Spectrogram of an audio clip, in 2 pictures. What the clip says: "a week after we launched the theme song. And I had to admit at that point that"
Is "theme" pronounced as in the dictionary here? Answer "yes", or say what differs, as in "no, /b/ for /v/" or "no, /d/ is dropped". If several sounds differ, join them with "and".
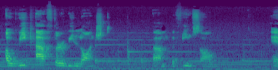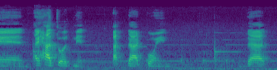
no, /f/ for /θ/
